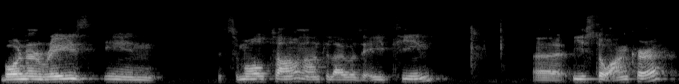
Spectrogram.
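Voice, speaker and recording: A middle-aged man with a Turkish accent, a guest in an interview, talking in a halting way with many restarts. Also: medium pitch, dull audio. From Turkey. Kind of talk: casual interview talk.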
